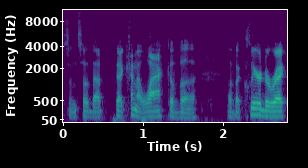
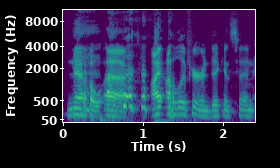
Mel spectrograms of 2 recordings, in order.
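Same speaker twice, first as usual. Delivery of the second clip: louder, eager candidate on the doorstep; canvassing voice; 3 semitones higher, 10 dB louder than usual. Pretend. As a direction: pitch yourself to a neighbor. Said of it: "This is my door-to-door canvassing voice".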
